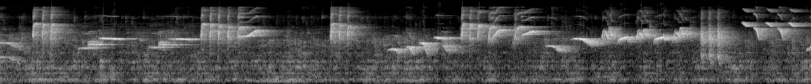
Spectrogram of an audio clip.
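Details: Energetic, high-pitched Scarlet-headed flowerpecker song: loud trilled bursts recur every second or so, interleaved with falling whistled notes and fast twittering runs.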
